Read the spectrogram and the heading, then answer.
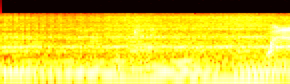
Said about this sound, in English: You just caught it nicely, and it really made a huge revving sound as the engine fired up.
